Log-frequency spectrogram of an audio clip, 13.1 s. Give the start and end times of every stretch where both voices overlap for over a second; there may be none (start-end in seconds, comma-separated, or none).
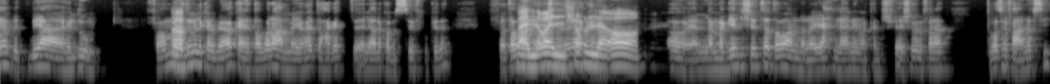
6.5-7.7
